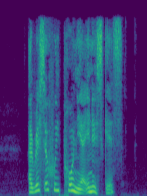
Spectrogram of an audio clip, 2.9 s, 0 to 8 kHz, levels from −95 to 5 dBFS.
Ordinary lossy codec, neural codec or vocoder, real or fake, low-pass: MP3, 64 kbps; none; real; 7.2 kHz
